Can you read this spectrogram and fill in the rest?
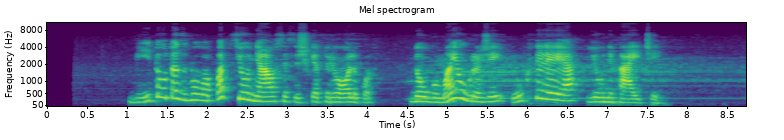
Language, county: Lithuanian, Kaunas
